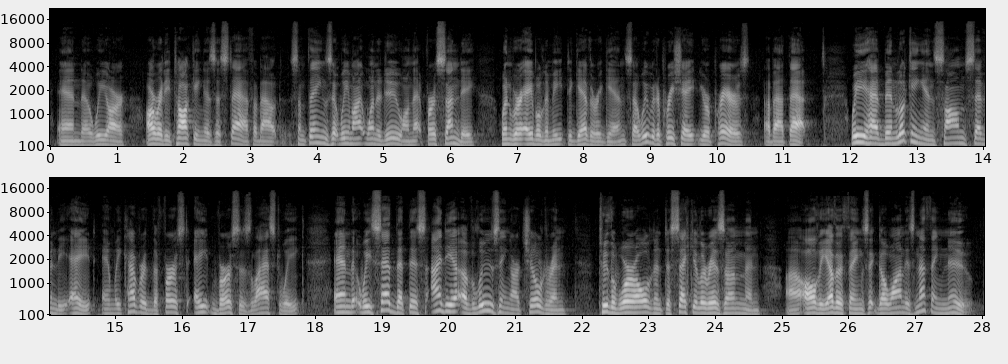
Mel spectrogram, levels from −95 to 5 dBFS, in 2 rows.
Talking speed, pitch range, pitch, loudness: 175 wpm, 120-160 Hz, 140 Hz, -26 LUFS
